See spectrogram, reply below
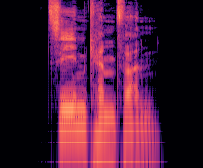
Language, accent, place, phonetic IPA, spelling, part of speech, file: German, Germany, Berlin, [ˈt͡seːnˌkɛmp͡fɐn], Zehnkämpfern, noun, De-Zehnkämpfern.ogg
- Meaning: dative plural of Zehnkämpfer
